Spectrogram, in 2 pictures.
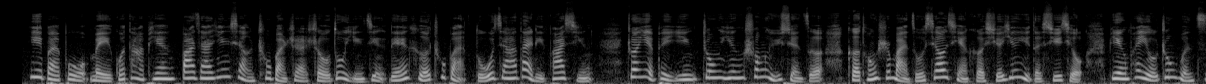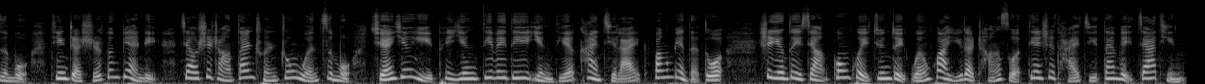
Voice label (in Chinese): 广告原声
